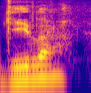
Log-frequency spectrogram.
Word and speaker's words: Gila: did confirm that indeed it's pronounced gila not gila um so that was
